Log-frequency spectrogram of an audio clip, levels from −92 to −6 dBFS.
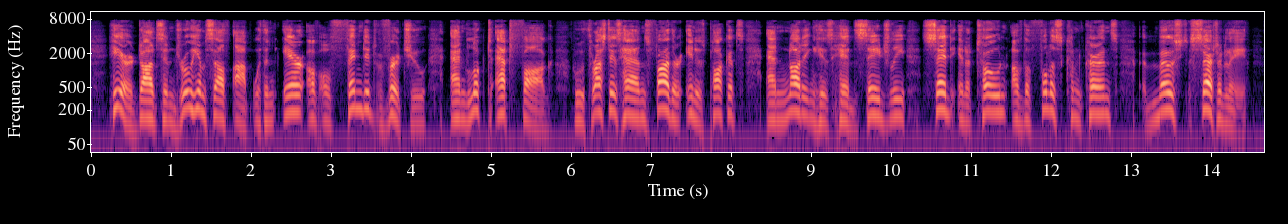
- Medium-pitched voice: Yes, medium, 155 Hz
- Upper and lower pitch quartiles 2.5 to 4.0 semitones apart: No, wide, 5.6 semitones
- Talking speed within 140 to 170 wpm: Yes, average, 155 wpm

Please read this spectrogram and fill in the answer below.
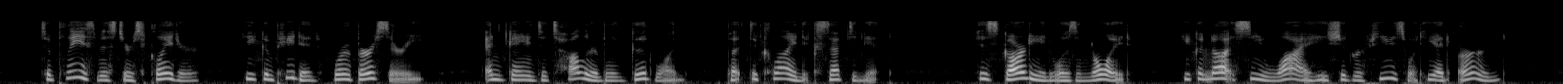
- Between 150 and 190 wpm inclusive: No, slow, 135 wpm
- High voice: Yes, high, 220 Hz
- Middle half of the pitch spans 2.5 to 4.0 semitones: No, average, 5.0 semitones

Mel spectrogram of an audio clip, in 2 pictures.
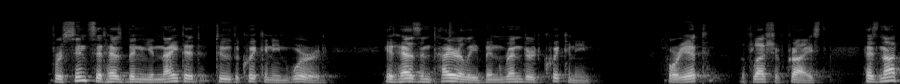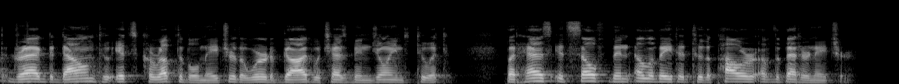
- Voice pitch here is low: Yes, low, 125 Hz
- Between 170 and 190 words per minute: Yes, average, 175 wpm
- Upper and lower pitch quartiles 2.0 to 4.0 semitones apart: Yes, average, 3.5 semitones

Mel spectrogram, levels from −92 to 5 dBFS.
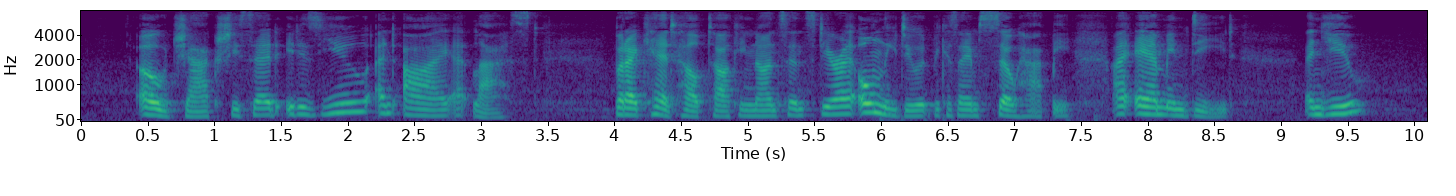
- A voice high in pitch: No, medium, 170 Hz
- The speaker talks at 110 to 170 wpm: No, average, 185 wpm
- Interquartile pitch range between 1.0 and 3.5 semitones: No, average, 4.2 semitones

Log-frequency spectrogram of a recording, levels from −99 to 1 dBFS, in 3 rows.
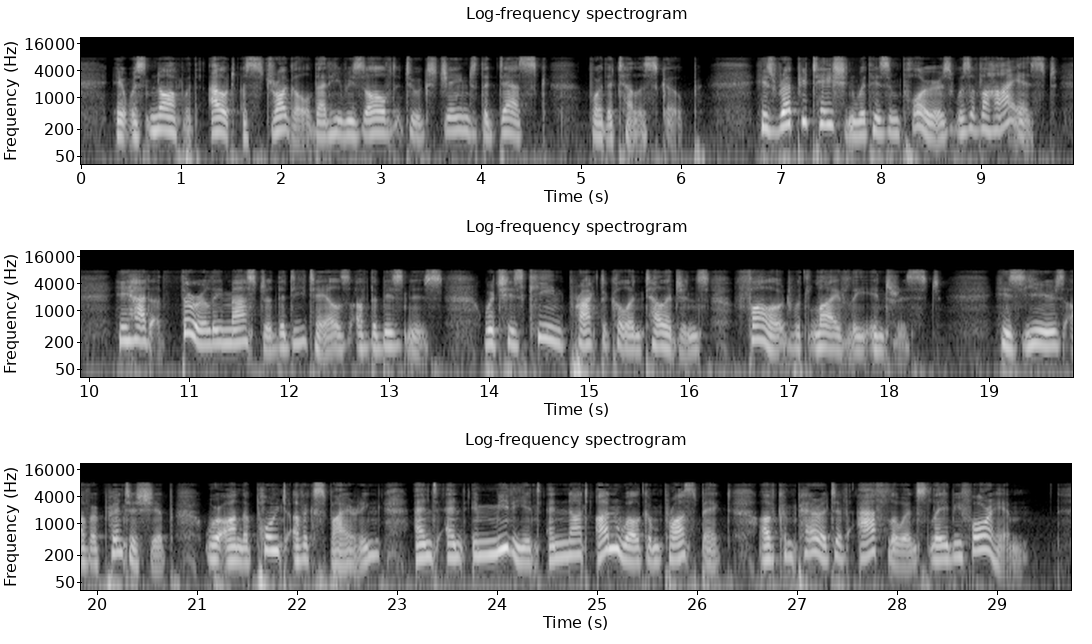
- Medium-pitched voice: Yes, medium, 165 Hz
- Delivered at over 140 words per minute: No, slow, 135 wpm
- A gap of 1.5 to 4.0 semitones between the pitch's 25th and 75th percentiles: No, average, 4.5 semitones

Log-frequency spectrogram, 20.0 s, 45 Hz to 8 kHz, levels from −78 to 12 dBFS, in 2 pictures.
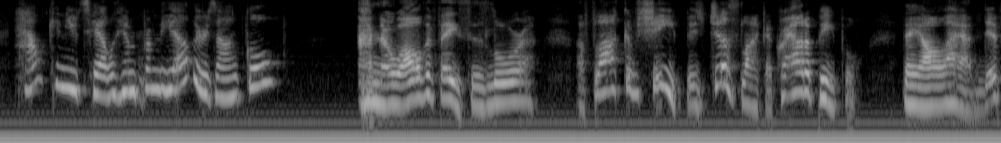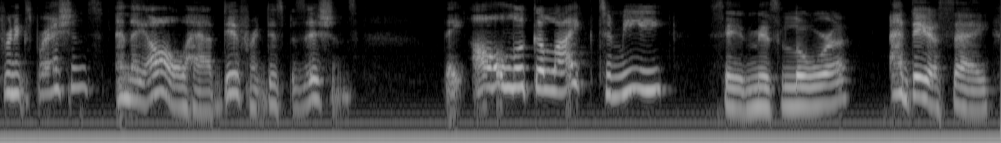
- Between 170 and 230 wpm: No, average, 140 wpm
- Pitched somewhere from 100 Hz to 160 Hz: No, high, 240 Hz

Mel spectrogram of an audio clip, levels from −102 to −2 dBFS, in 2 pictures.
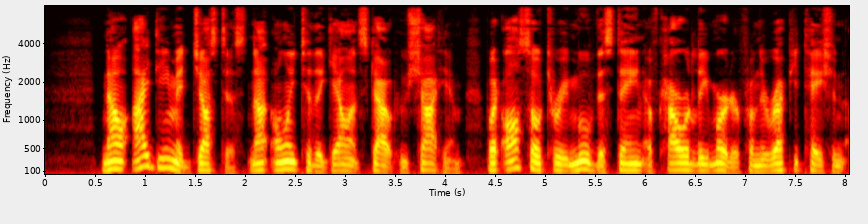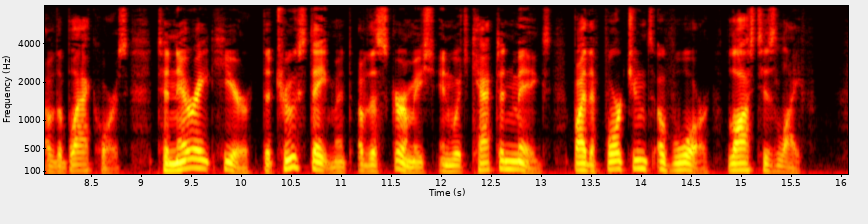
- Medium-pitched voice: No, low, 120 Hz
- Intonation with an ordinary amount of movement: Yes, average, 4.4 semitones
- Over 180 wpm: Yes, average, 190 wpm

